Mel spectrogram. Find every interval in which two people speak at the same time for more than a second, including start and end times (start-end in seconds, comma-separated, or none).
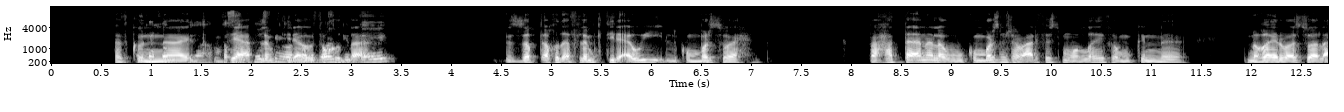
1.7-3.4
